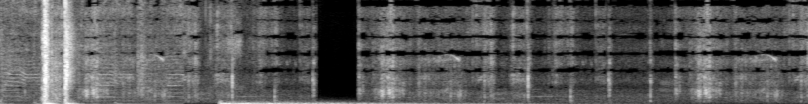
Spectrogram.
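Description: Dubbed fight sound effects over music: two sharp hits about half a second in, then a sudden deep boom about two seconds in that fades away over the next few seconds.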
